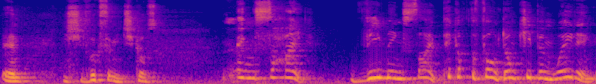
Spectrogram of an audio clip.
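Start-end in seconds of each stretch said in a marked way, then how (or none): 2.2-6.0 put-on frantic, overexcited, very high, swooping pitch. Retelling how she urged the speaker to take a phone call, imitating someone frantic. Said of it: "calm down".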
